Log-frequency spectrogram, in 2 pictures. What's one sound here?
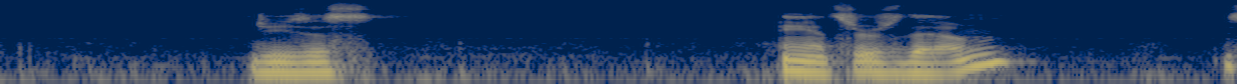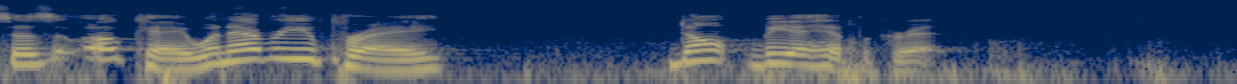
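A middle-aged man speaks calmly into a microphone in short phrases, with pauses.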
